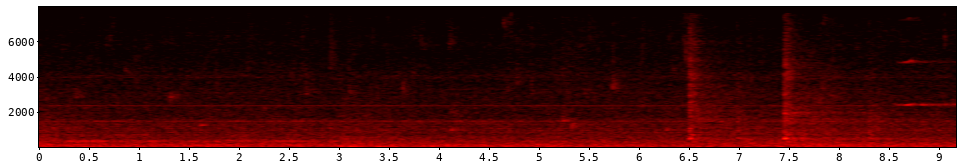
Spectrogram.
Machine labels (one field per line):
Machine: pump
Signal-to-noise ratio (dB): -6 dB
